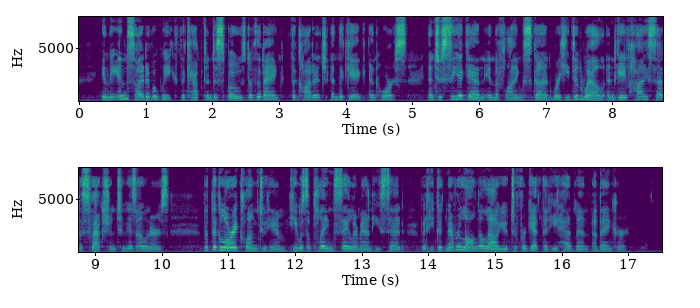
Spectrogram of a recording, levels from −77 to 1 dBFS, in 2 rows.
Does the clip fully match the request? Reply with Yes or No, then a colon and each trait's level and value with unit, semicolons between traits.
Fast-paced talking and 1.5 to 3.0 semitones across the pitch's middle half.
No: fast, 230 wpm; average, 5.0 semitones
